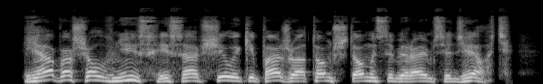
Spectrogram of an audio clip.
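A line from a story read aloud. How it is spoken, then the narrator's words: Breathless exhale. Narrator (Russian): выдохнул Монтгомери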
